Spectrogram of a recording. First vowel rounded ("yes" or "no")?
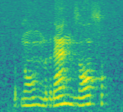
yes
